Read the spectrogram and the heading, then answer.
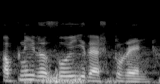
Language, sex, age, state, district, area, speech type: Urdu, male, 18-30, Delhi, Central Delhi, urban, spontaneous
